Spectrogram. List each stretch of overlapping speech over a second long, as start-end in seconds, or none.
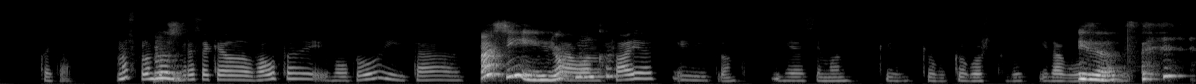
none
